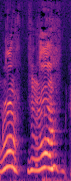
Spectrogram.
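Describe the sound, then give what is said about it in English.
A person's voice imitates a dog trying to talk with peanut butter stuck to the roof of its mouth: two drawn-out, wordless mumbling phrases with wavering pitch, fairly loud, separated by a brief pause. “All the dogs talk like this.”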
